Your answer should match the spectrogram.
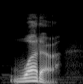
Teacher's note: The T drops, the O reduces.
